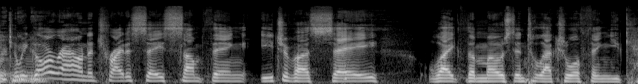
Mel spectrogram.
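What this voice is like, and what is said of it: Usual voice. Nothing is said of it.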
